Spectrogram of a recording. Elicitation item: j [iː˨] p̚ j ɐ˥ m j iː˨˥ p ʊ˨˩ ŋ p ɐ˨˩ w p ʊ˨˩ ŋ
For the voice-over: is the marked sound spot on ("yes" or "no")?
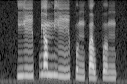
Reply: no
